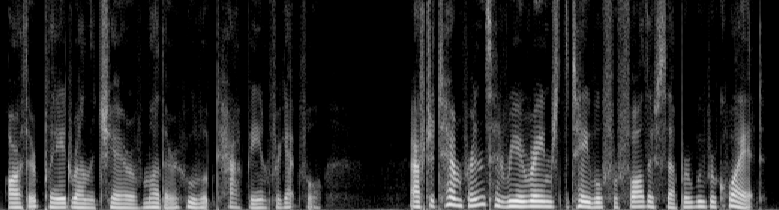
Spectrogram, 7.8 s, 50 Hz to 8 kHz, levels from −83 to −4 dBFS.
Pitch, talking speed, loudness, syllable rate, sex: 180 Hz, 185 wpm, -19 LUFS, 5.9 syllables/s, female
